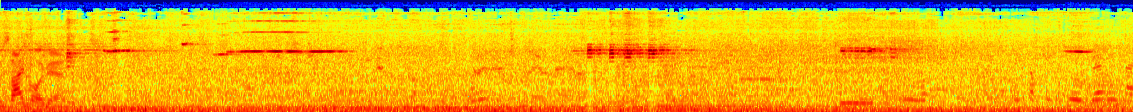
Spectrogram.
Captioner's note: street noise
